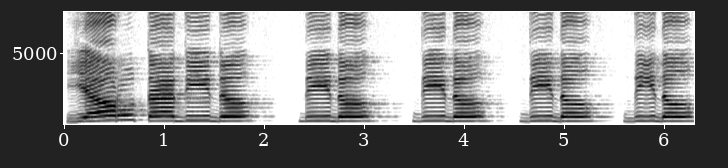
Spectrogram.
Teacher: دال ہے، تو اس دال کو جب اس دال سے ملائیں گے تو ہم کریں گے کیا؟ قلقلہ، یعنی کہ آواز کو ٹکرائیں گے۔ تو کیا پڑھیں گے؟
